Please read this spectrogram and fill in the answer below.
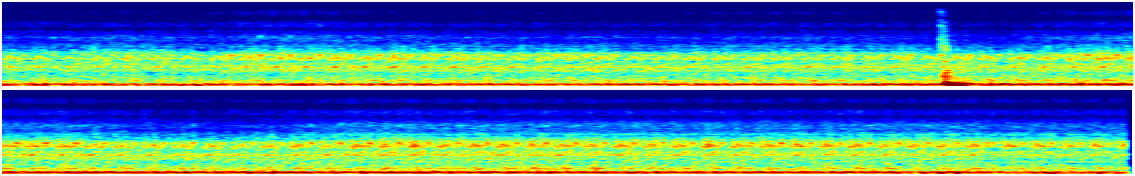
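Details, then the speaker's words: Ford diesel tractor restarted after a suspected blocked fuel tap was cleared and the fuel system pulled in a lot of air; even, steady idle with a smooth low chug, no misses or knocks; normal diesel idle. "I'm quite delighted how well this sounds it's not not s like a John Deere anything it's not as near as nice as that but for this thing it sounds pretty damn good"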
